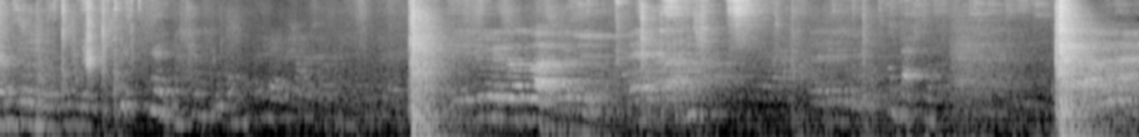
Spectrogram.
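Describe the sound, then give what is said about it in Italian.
Keys rattle in the locks of heavy armored doors to the wards of the Fatebenefratelli institute in Genzano, Italy, with two loud metallic thuds as the doors swing and bang, one midway and one near the end, over faint background voices. “Queste che sentiamo sono le chiavi che aprono le porte blindate dei reparti dell'Istituto Fate Bene Fratelli di Genzano.”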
